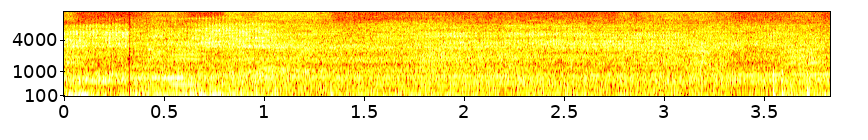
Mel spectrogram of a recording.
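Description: A tractor engine drones steadily nearby while spreading and compacting a pile, a low rumbling hum with some clanking, fairly faint and continuous.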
